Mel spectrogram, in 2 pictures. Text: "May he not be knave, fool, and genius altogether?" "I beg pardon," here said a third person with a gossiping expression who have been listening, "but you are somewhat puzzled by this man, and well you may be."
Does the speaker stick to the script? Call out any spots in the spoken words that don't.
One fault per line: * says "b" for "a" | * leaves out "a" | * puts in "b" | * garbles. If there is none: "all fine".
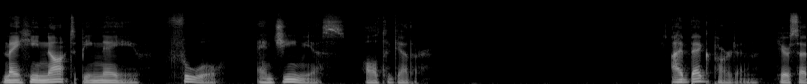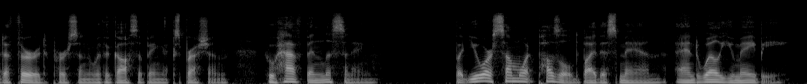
all fine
